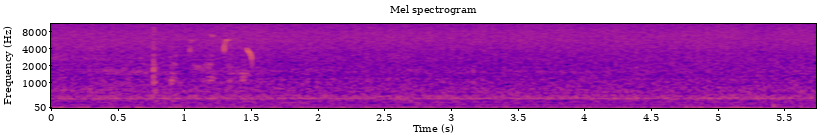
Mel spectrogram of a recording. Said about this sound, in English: There's a crossbill right now on the top of a lone pitch pine near the net site, down below. Stop. The birds are being attracted by 4-3. I don't know if there are one or two wild birds, but here they are in the trees near the net site.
